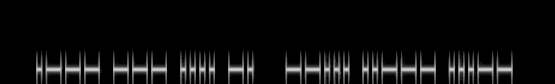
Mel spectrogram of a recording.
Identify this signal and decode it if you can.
Morse code, heard as a keyed tone, about 25 wpm, 700 Hz. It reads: JOHN 723
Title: CWT Exchange 25wpm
